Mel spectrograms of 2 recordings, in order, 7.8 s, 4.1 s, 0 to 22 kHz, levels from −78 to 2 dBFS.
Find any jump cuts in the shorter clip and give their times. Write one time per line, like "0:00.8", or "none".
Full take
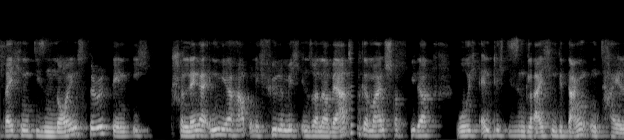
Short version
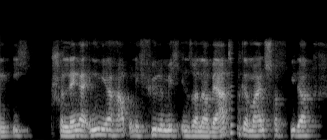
none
